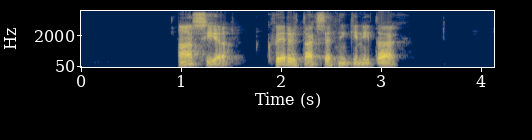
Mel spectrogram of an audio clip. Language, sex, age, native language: Icelandic, male, 30-39, Icelandic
